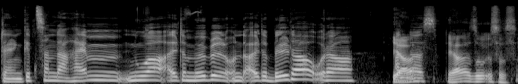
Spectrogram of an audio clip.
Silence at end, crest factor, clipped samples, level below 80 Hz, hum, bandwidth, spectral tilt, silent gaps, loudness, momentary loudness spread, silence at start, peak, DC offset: 0.05 s; 18 dB; under 0.1%; -60 dBFS; none; 16.5 kHz; -5 dB/octave; none; -19 LUFS; 4 LU; 0 s; -2 dBFS; under 0.1%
